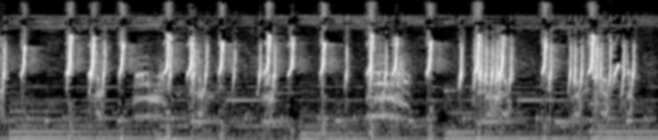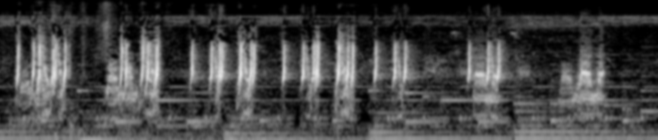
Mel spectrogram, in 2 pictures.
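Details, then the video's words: A quail, in a call used for village quail hunting, gives quick bursts of sharp, high chirps, about one burst a second, over a low steady hum. "BATAIR KI AWAZ"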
